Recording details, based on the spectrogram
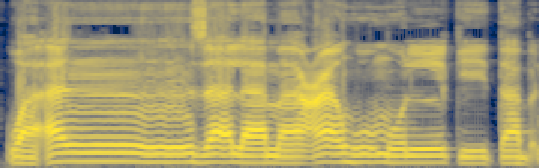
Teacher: Jadi dia tidak condong ke huruf N, juga tidak condong ke huruf eng, tapi di tengah-tengah begitu. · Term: samar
